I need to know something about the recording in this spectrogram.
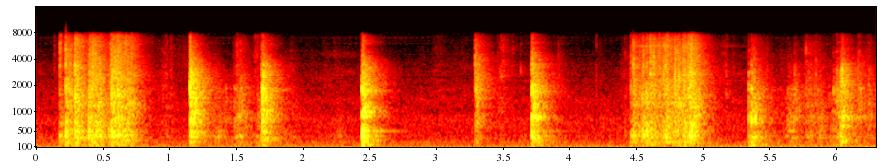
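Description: A deck of tarot cards being shuffled by hand: a run of short, irregular card riffles and taps, with a longer riffle about four and a half seconds in.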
